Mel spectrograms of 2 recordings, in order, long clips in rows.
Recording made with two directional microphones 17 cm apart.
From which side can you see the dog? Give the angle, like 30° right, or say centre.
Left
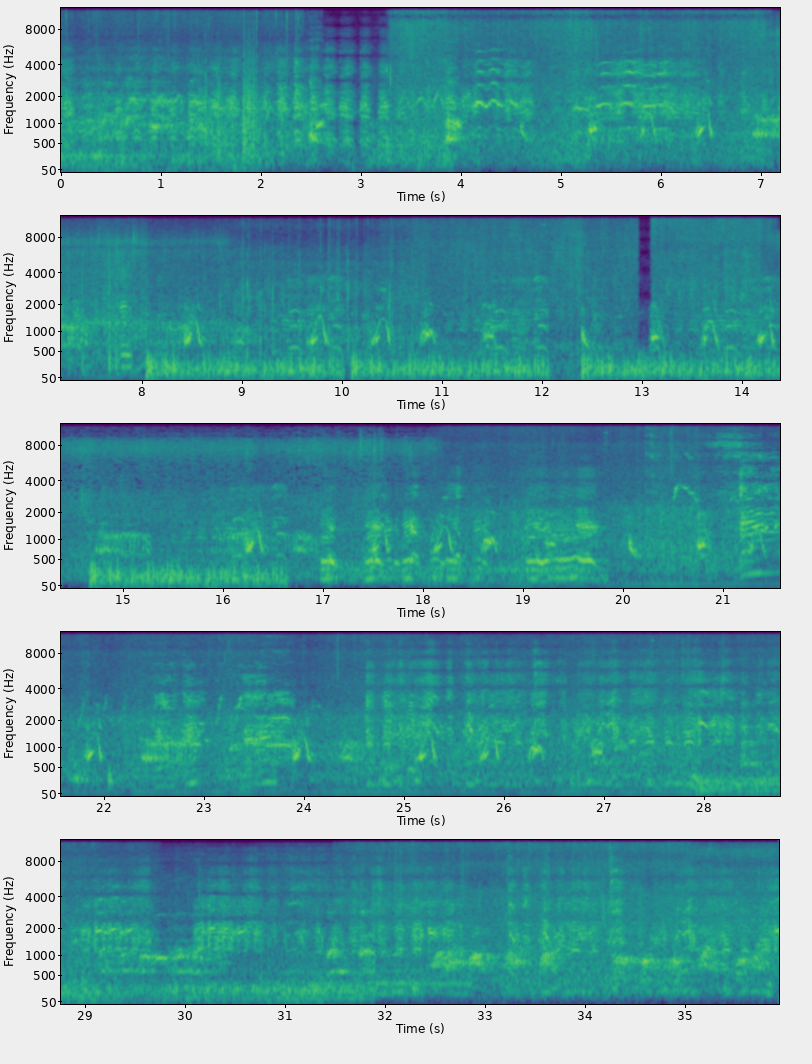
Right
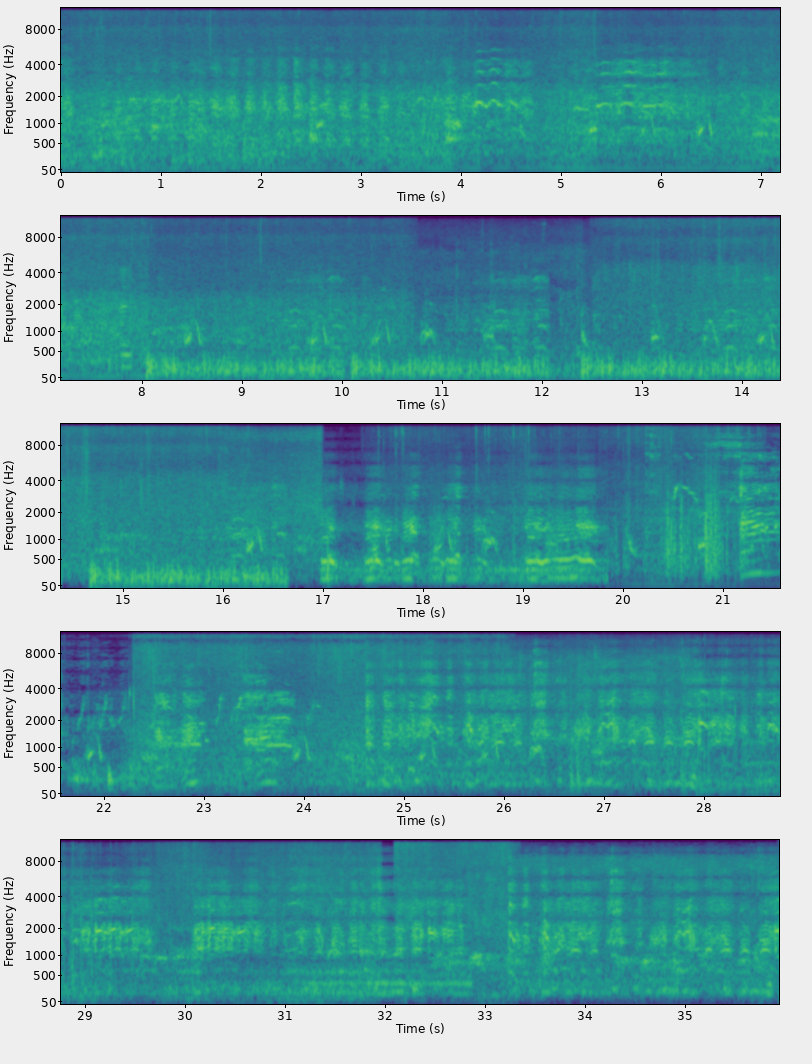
40° left.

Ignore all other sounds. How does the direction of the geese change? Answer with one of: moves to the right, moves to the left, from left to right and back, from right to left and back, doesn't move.
moves to the right.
